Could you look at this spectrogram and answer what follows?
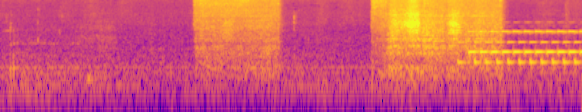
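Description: Aerosol freezer spray hissing in two short blasts, about a second and a half in and again for about a second and a half near the end. During the second blast a buzzy, slightly pulsing pitched tone, the synthesizer's held note, cuts in briefly.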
